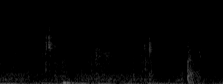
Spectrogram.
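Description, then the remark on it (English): Quiet mouth noises of someone chewing food, with a few soft wet clicks and crunchy bites scattered irregularly over a faint background. “Well, I'm chewing my food.”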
